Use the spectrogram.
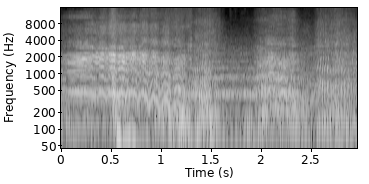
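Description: A horse whinnies loudly, its wavering neigh rising and falling in a long quavering call, followed by a shorter snort-like neigh toward the end.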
